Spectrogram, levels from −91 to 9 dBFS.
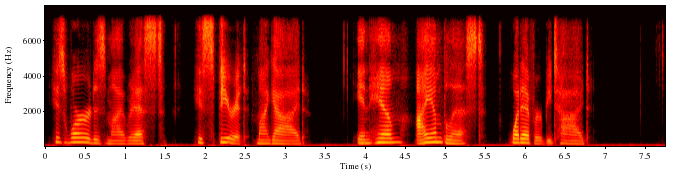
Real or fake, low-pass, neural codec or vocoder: fake; 7.2 kHz; codec, 16 kHz in and 24 kHz out, 0.9 kbps, LongCat-Audio-Codec, four codebook decoder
